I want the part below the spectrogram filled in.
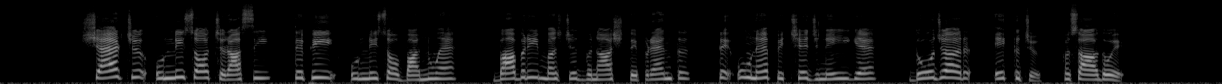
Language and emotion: Dogri, neutral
